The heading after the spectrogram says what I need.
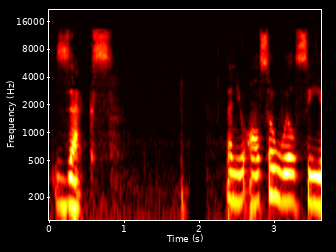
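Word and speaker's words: sechs: here though is that sometimes you'll see the spelling c HS at the end of the word and that is actually going to be pronounced with a k' so words like this is Zechs then you also will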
